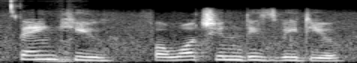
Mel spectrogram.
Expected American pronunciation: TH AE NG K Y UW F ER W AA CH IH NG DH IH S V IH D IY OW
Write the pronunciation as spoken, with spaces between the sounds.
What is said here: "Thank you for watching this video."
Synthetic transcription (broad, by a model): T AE NG K Y UW F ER W AA CH IH NG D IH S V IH D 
